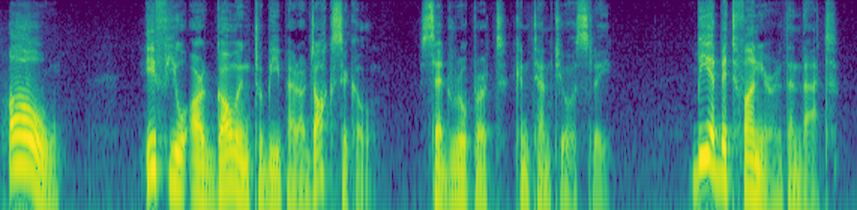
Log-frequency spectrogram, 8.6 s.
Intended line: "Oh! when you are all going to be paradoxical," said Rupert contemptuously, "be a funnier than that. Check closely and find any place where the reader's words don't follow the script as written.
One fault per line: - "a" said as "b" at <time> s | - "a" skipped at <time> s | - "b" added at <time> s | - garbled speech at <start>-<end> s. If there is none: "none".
- "when" said as "if" at 1.4 s
- "all" skipped at 2.0 s
- "bit" added at 7.2 s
